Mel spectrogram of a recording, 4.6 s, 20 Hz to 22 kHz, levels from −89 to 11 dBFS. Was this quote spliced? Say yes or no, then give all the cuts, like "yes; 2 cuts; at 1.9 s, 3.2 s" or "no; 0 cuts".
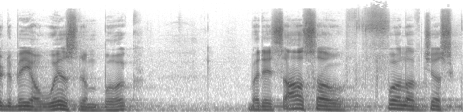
no; 0 cuts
